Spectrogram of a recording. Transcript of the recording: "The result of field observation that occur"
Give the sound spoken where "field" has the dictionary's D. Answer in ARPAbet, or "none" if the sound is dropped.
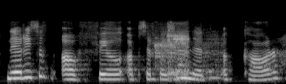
none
